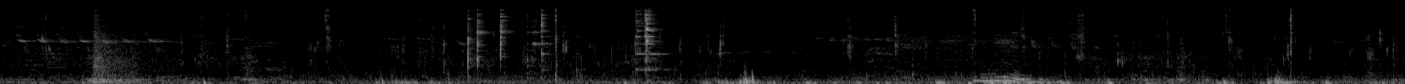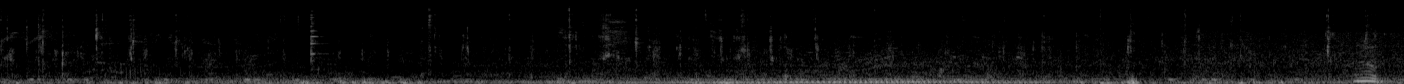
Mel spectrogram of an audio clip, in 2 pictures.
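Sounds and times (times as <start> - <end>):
people chewing food: 0.0 - 28.0
cutlery clicking on plates: 4.6 - 6.8, 17.1 - 17.4.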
